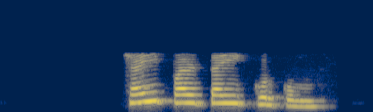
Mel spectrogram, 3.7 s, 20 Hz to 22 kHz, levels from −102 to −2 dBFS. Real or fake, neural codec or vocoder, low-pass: real; none; 3.6 kHz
